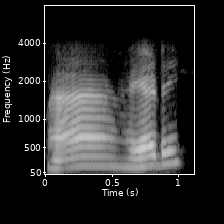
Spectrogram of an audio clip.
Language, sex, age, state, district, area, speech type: Kannada, male, 45-60, Karnataka, Bidar, rural, conversation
